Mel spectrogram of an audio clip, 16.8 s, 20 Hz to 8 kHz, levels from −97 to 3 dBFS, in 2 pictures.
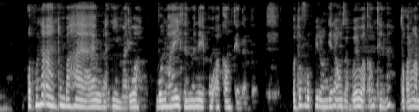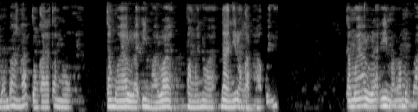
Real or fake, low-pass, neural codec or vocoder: real; 7.2 kHz; none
